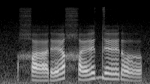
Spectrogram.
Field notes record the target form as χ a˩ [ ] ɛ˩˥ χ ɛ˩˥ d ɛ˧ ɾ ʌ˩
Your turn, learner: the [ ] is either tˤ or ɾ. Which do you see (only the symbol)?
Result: ɾ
